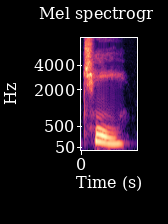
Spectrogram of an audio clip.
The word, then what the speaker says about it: qi: At its center is a concept called key, pronounced chi, the vital life force or animating energy that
